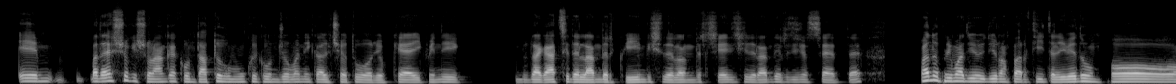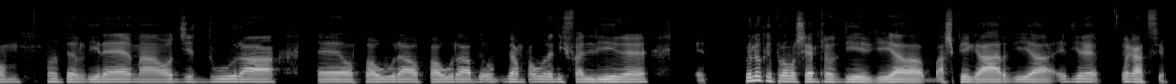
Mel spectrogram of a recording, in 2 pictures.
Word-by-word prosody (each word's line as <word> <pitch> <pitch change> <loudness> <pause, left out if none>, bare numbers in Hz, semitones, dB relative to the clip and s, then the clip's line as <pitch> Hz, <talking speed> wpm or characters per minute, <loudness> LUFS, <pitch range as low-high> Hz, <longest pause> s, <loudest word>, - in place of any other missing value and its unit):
ehm, 145 -6 -1 0.2
adesso 155 +7 +2
che 150 - -6
sono 130 -2 -2
anche 125 +3 -1
a - - -2
contatto 125 +1 -1
comunque, 125 +1 -4
con 120 -2 -4
giovani 120 +1 -3
calciatori, 110 -2 -2
okay, 105 +1 0
quindi 110 +1 -5 0.6
ragazzi 115 +1 +3
dell'under 110 -2 +2
15, 110 +2 -3
dell'under 110 0 -1
16, 110 +1 -5
dell'under 110 +1 -2
17 110 0 -5 0.6
quando 180 +2 +4
prima 150 -1 +3
di 140 -2 +1
di 130 - -1
una 130 -2 0
partita, 115 -1 -2
li 115 +1 +2
vedo 130 +4 +4
un 130 -3 -3
po', 125 -2 +4 0.4
come 130 -1 -3
per 115 -2 -1
dire: 120 0 +1
"Eh - - -1
ma 110 -1 -3
oggi 110 +1 -3
è - - -4
dura, 120 +1 +1 0.4
ehm, 110 0 +1
ho 110 - 0
paura 115 +1 0
ho 115 - 0
paura 115 +1 0
abbiamo 115 +1 -2
abbiam 120 +2 -2
paura 120 +1 -1
di 125 0 -4
fallire" 115 +1 +2 0.4
ehm, - - -11 0.4
quello 165 +4 +5
che 175 -3 0
provo 135 -1 +2
sempre 130 0 +2
a 120 - -3
dirgli 115 -2 +2
a 110 -2 +5
a 100 -1 -3
spiegargli 110 0 +1
a 110 -3 +1
e 120 - -5
dire: 130 0 0 0.2
"Ragazzi, 110 -5 0
115 Hz, 160 wpm, -25 LUFS, 110-125 Hz, 0.6 s, quello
